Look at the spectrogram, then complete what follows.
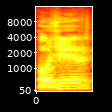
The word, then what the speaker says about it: Oller: el novelista narcís oller porque oye es la manera de pronunciar es una transcripción una transcripción fiel a la manera de pronunciarlo en barcelona con la erre muda y narciso oier tiene esa r aunque en catalán naturalmente se pronuncie sin ella bueno pues cuando el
